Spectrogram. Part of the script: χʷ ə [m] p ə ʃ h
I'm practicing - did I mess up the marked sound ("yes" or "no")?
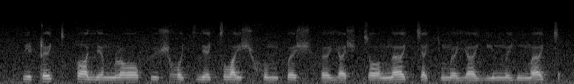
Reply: no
